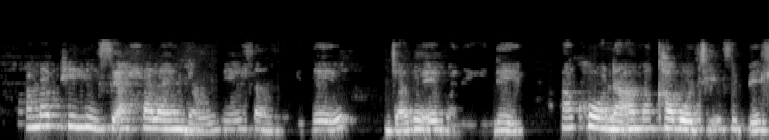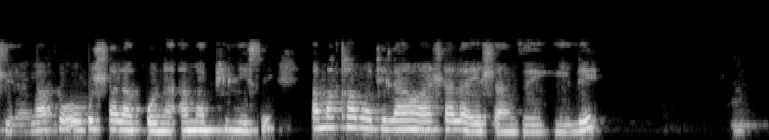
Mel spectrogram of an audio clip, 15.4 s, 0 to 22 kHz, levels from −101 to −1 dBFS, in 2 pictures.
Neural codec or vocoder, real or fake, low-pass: none; real; 7.2 kHz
